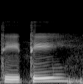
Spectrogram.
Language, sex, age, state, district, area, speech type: Punjabi, male, 18-30, Punjab, Fazilka, urban, read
